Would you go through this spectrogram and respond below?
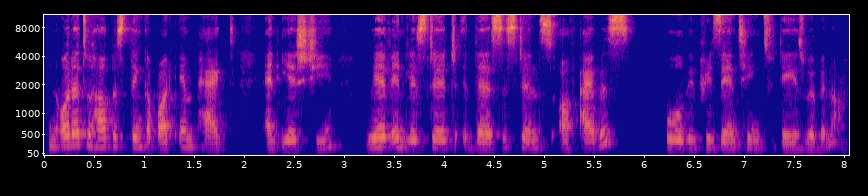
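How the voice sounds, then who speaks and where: A South African woman opens an online webinar, speaking in a measured, formal way from prepared notes. Her voice sits in a middle register, and she adds the odd filler as she reads. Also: medium pitch, darkish tone. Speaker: webinar moderator. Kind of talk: formal scripted introduction.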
